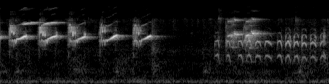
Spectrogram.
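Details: Caged Spot-throated Babbler in Bandung, Indonesia, newly moulted, repeating five looping upslurred whistles about every third of a second, then a quick chattering trill of short doubled notes.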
